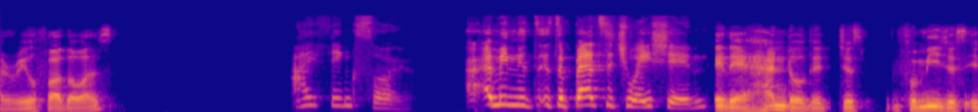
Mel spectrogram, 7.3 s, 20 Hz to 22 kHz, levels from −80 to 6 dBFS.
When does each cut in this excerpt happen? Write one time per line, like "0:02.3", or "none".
0:05.4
